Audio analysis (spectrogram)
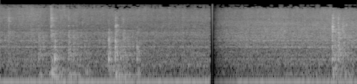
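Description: Onions frying in a pan for Saudi kabsa give a soft, steady sizzle over a low constant hum, with a few sharper stirring scrapes and a brief dropout near the middle.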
